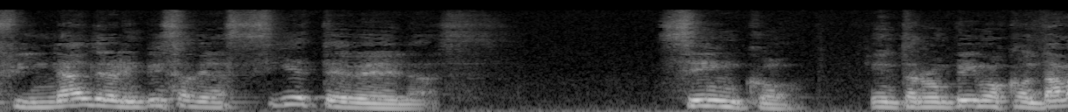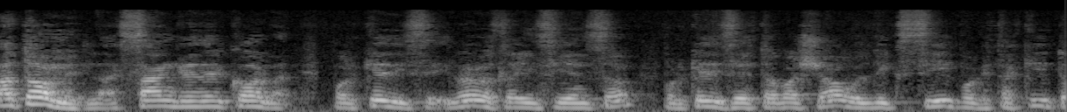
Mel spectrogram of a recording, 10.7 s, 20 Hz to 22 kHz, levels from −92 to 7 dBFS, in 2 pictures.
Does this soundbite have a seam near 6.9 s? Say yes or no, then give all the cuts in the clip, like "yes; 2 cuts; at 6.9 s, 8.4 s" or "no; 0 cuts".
yes; 2 cuts; at 6.9 s, 8.6 s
